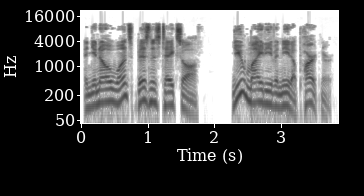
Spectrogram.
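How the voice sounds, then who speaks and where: A man's voice: mid-range voice, very animated, moderate pace, no room sound, clean studio sound, lightly acted. A man voicing an eager, talkative schoolboy, the playful best friend in a children's story. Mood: excited.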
